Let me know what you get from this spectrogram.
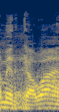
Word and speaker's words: Merkaba: Una de las bibliotecas digitales católicas más impresionantes se llama Merkaba, se pronuncia Merkaba en realidad, pero no tiene tilde.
